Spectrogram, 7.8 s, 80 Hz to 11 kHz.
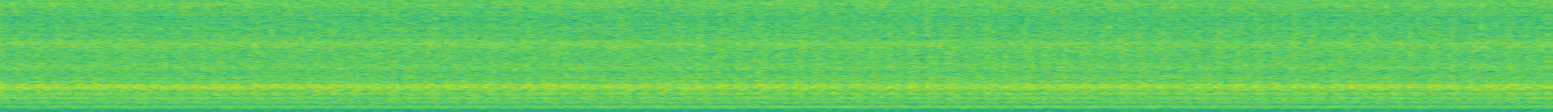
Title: Mitsubishi Outlander 4g63 - knocking sounds on cold start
